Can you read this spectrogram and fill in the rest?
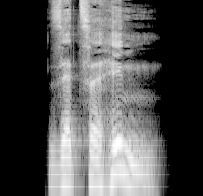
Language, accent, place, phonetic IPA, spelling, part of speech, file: German, Germany, Berlin, [ˌzɛt͡sə ˈhɪn], setze hin, verb, De-setze hin.ogg
- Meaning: inflection of hinsetzen: 1. first-person singular present 2. first/third-person singular subjunctive I 3. singular imperative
